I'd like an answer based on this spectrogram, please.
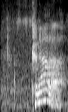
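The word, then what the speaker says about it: Kannada: down here in Indonesia Canada with a k k a an n a da a this is uh spoken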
